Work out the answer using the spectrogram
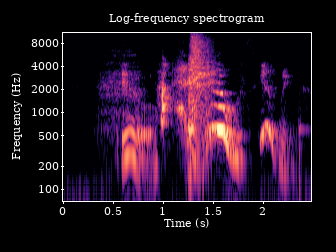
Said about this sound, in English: Gesundheit. Thank you.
